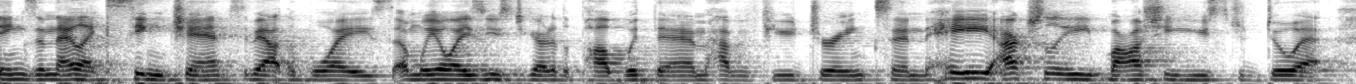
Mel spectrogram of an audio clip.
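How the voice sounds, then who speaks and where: A woman with an Australian accent talks at a very fast pace, with hardly any pauses, in a fairly low pitch. Her intonation is monotone and flat, and the room echo is audible. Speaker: football fan, internet personality. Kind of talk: casual chat. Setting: studio.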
